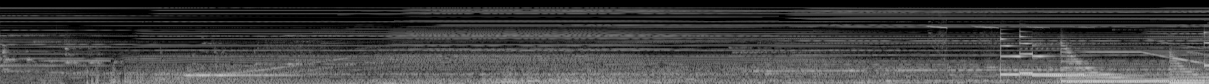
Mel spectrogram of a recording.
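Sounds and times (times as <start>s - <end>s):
steady high electronic tones: 9.8s - 12.0s.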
